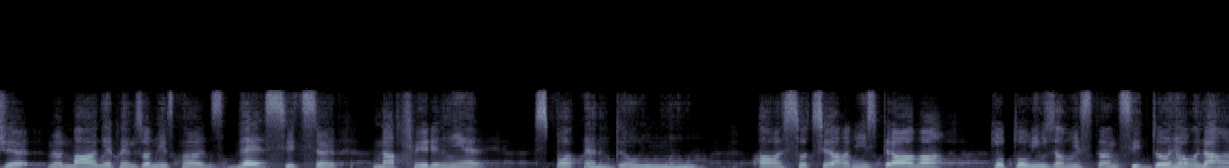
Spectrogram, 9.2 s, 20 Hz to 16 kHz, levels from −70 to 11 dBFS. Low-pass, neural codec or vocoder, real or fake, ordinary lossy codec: 7.2 kHz; codec, 16 kHz, 0.5 kbps, FreqCodec, larger model; fake; MP3, 64 kbps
